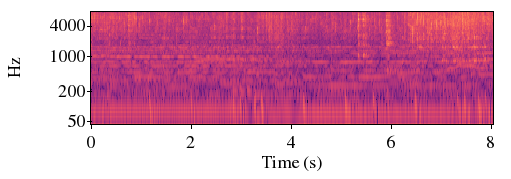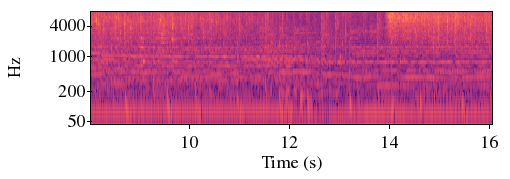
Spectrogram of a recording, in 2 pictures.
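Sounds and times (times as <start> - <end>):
food sizzling in hot oil: 0.0 - 16.0
metal spoon scraping pan: 5.4 - 9.9.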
